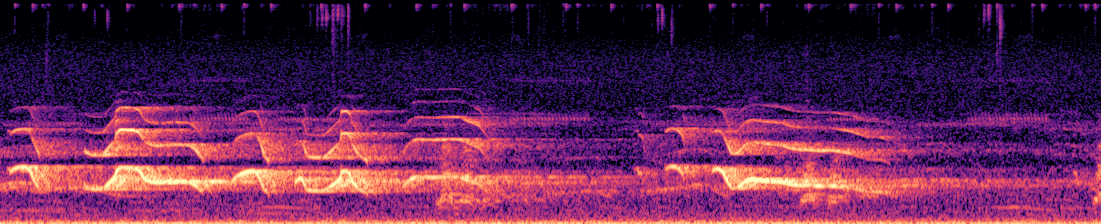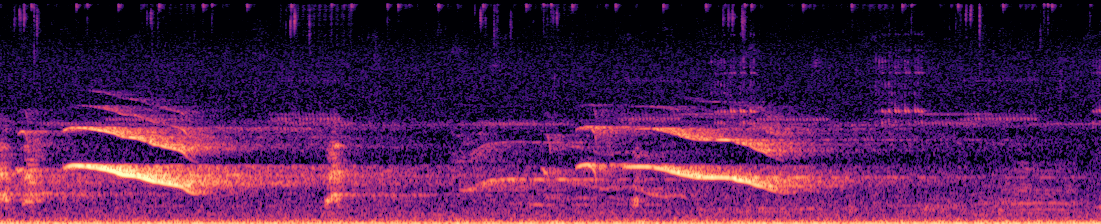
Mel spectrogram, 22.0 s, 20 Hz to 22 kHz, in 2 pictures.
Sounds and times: jackal howling 6.4 - 14.5
jackal howling 15.7 - 19.3

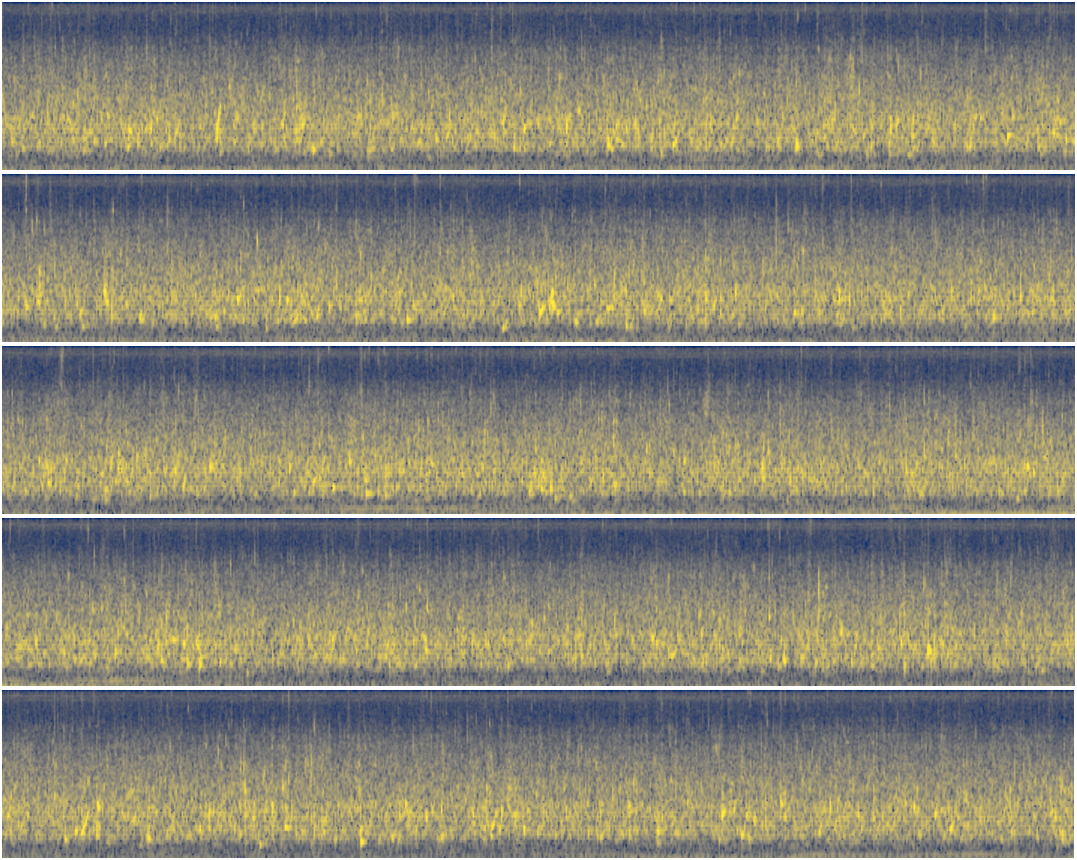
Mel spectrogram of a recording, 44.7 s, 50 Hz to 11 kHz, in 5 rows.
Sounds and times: Stream 0.0 - 44.7

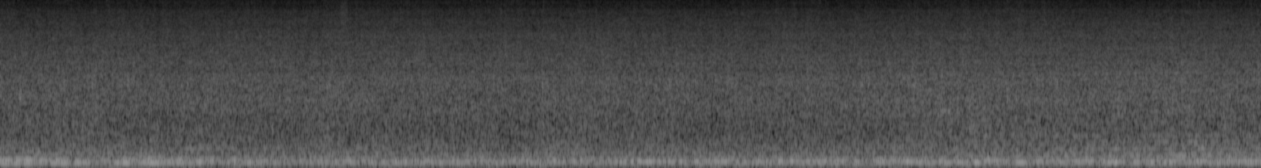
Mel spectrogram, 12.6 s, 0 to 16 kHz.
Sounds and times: water fountains 0.0 - 12.6

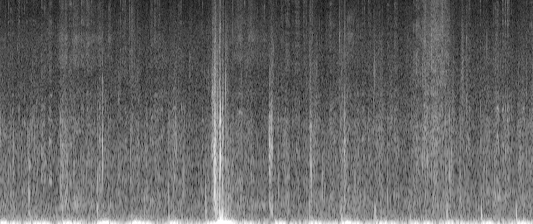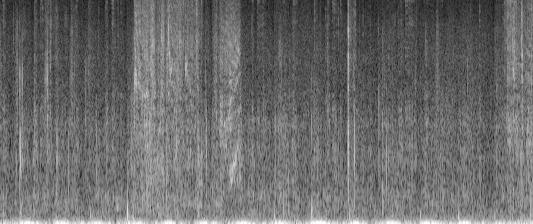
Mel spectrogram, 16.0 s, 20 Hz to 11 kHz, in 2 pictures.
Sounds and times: squeaking umbrella 9.9 - 12.0
squeaking umbrella 15.6 - 15.9

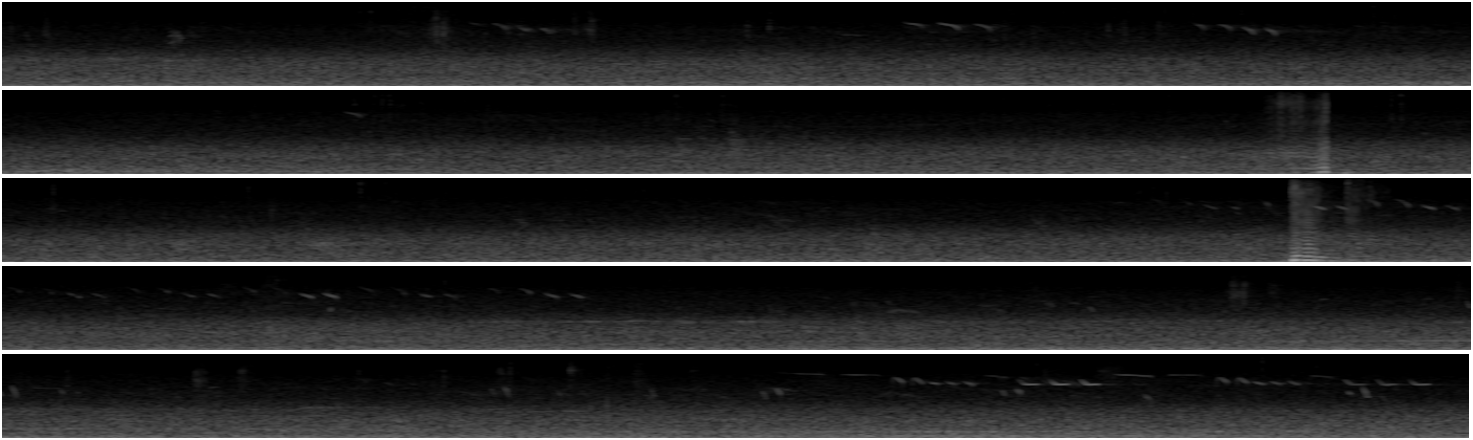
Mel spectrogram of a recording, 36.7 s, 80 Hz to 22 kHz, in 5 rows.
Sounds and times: birds chirping here and there 21.1 - 21.9

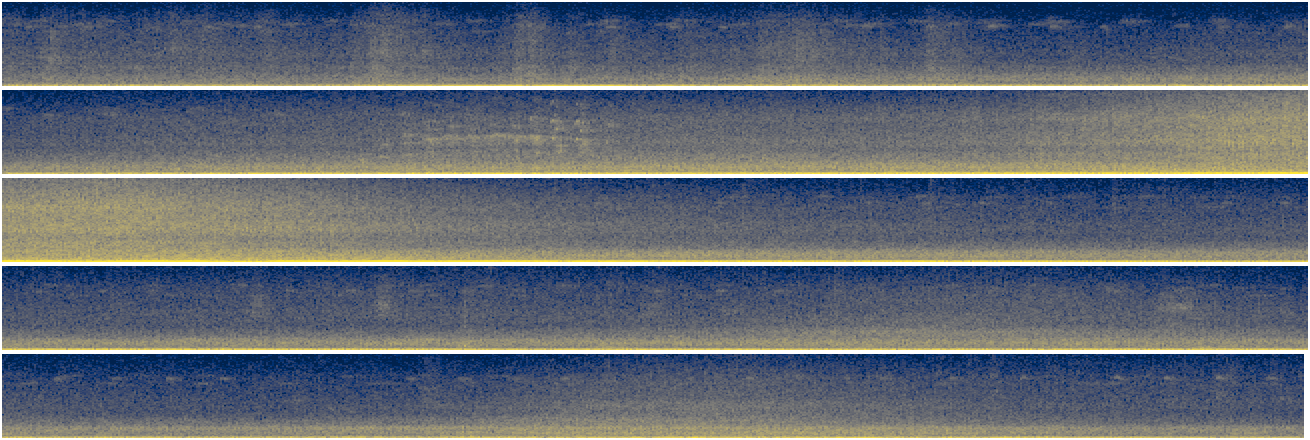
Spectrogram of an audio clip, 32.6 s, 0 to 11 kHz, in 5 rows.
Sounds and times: traffic 0.0 - 32.6
airplane 10.8 - 17.1

